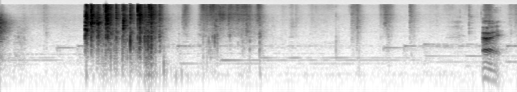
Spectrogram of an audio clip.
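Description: Tarot cards are shuffled by hand in two bursts of crisp riffling and flicking, close and fairly loud, with a soft tonal hum beneath and a brief final shuffle near the end.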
